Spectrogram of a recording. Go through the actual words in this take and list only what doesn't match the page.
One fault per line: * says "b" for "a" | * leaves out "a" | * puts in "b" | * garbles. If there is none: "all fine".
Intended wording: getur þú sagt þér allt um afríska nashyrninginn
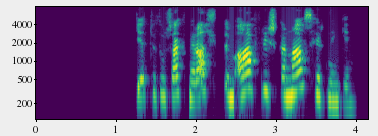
* says "mér" for "þér"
